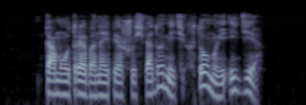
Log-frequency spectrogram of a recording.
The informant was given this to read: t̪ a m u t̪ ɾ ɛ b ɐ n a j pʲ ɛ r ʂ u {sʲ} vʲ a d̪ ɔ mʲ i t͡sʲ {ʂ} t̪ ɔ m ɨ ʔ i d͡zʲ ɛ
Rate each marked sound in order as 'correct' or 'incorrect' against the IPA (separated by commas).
correct, incorrect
